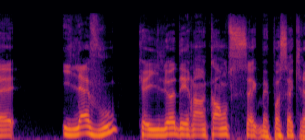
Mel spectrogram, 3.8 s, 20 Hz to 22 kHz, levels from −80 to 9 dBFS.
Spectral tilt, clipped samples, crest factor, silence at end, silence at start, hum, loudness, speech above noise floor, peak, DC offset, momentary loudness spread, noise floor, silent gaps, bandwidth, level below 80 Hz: -5 dB/octave; under 0.1%; 12 dB; 0 s; 0 s; none; -22 LUFS; 36 dB; -10 dBFS; under 0.1%; 6 LU; -57 dBFS; none; 16 kHz; -42 dBFS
